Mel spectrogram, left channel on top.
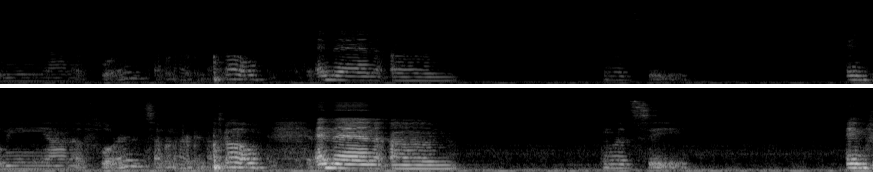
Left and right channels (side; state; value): left; quieter; 21.3 dB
